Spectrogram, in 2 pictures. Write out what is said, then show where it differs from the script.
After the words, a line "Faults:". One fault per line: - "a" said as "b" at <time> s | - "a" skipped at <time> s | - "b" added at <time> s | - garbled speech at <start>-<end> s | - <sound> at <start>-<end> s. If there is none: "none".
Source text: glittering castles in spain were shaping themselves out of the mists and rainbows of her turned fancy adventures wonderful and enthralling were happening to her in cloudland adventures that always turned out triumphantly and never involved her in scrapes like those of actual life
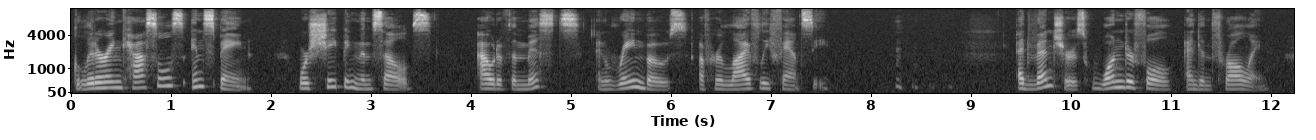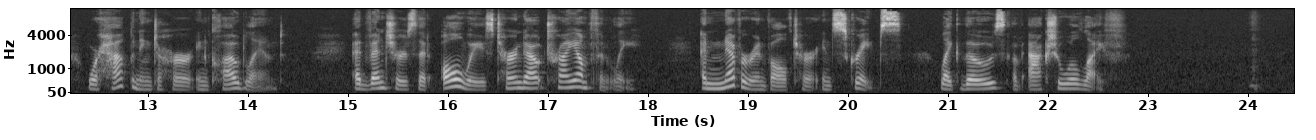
glittering castles in spain were shaping themselves out of the mists and rainbows of her lively fancy adventures wonderful and enthralling were happening to her in cloudland adventures that always turned out triumphantly and never involved her in scrapes like those of actual life
Faults:
- "turned" said as "lively" at 6.5 s
- laugh at 8.2-8.8 s
- whoosh at 24.0-24.2 s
